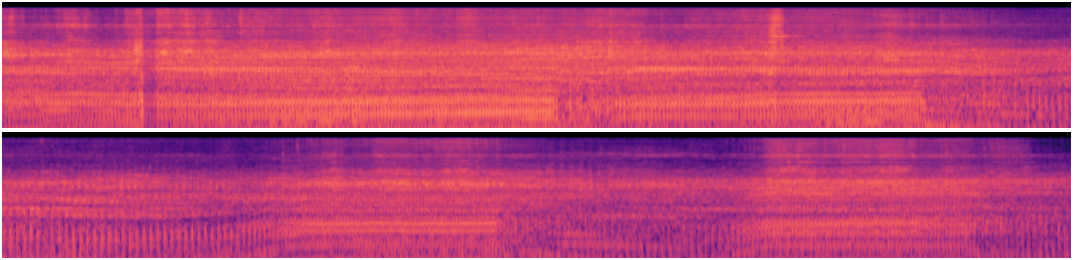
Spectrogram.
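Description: A petrol string trimmer engine whines loudly, revving up and dropping back to idle.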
